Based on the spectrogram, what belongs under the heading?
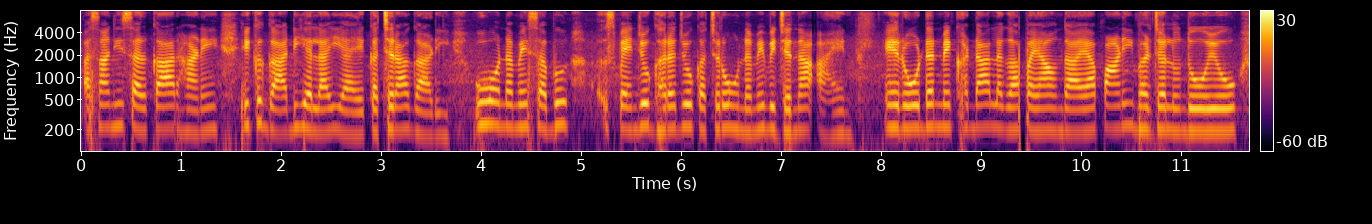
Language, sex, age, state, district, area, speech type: Sindhi, female, 30-45, Madhya Pradesh, Katni, urban, spontaneous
